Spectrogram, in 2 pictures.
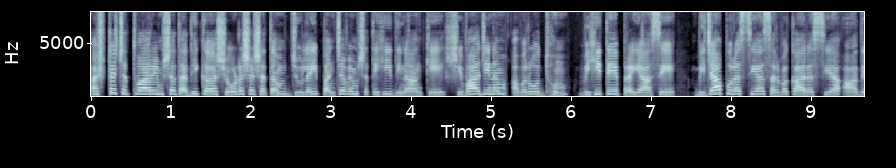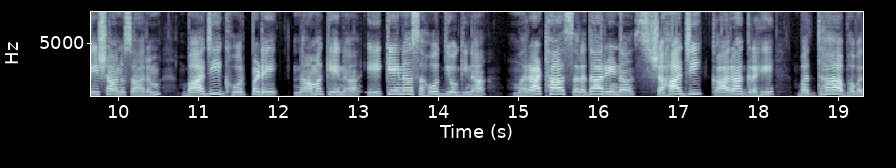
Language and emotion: Sanskrit, neutral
